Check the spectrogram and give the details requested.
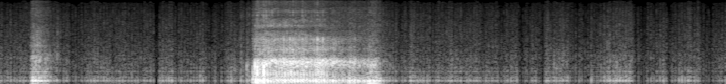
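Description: One loud, rumbling, buzzing breath standing out from a quiet room; a deep snore.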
